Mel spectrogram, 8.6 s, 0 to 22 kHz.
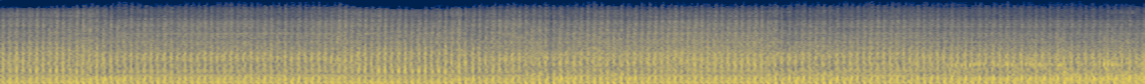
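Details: Craftsman T1200 riding mower engine with weak rough idle hiccup; compression seems very high, hard on starter; owner suspects valves, rough running cause unconfirmed.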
